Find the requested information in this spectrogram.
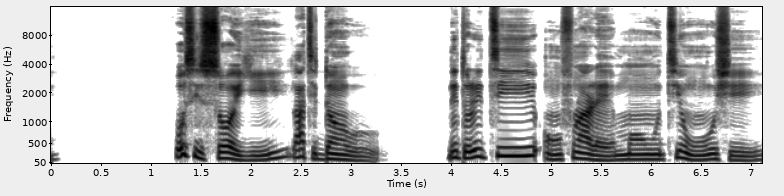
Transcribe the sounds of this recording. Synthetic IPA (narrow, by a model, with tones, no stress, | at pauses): o˦si˦˨sɔ˨˧e˨ji˨˦la˦ti˧dã˦˨wo˨ | nĩ˦to˧ɾi˦tʰi˦õ˦˨ũ˧fũ˦a˧ɾɛ˨mɔ̃˧o˧wũ˧tʰi˦o˦˨ũ˧˦o˦ʃe˧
